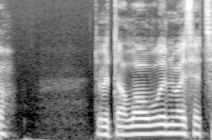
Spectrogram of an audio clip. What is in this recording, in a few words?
"lol", Welsh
